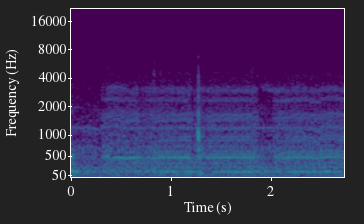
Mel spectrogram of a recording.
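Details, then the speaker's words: Used camcorder bought on eBay, powered on: faint steady whirr and small motor ticks from inside while the lens never zooms or focuses; zoom and autofocus not working, lens drive fault. "i can hear everything kind of whirring on the inside which is uh weird that's the focus"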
